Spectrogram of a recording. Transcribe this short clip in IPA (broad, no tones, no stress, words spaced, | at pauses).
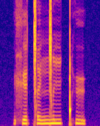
xʲaǀeŋ͡ǀiǃʰy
